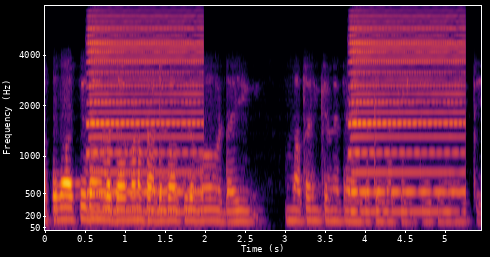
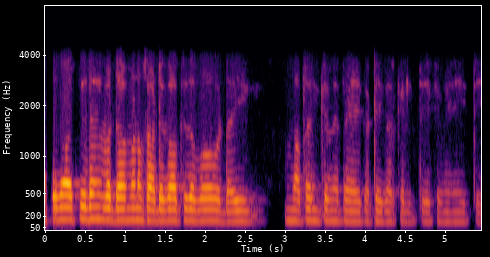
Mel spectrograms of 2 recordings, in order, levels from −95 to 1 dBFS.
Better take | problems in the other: second | background sound (Accordion); 1 dB below the speech // room echo; dies away in 0.4 s

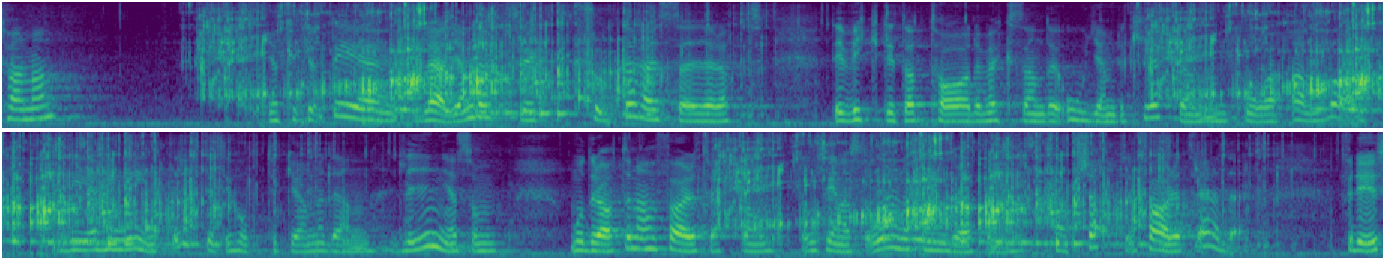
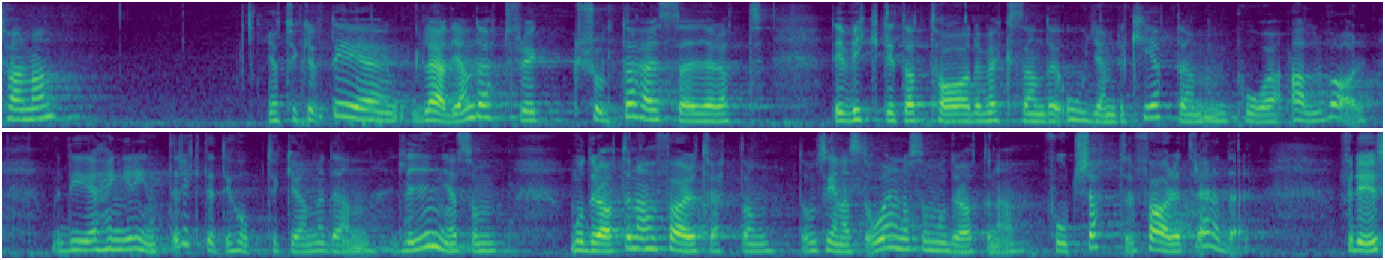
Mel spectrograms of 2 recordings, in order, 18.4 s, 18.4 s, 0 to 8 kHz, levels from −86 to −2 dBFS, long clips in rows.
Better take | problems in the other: second | background sound (Liquid); 2 dB below the speech

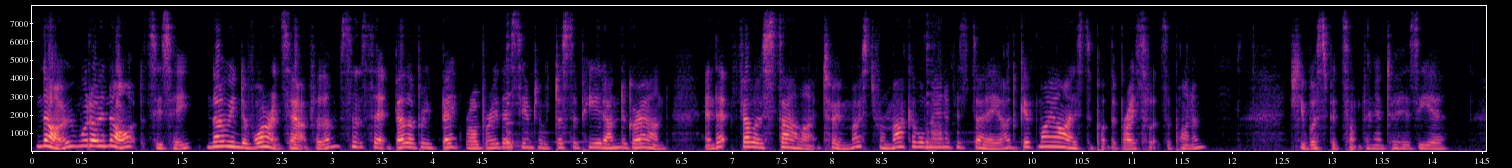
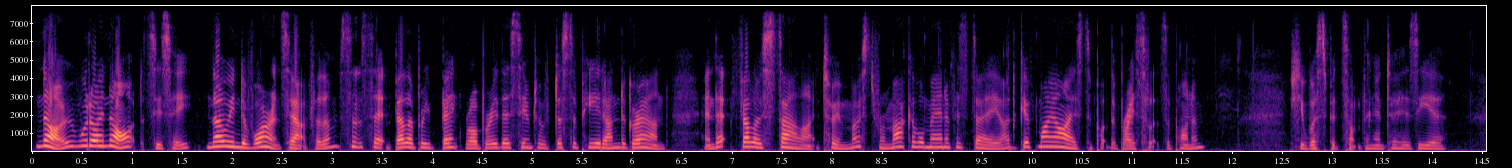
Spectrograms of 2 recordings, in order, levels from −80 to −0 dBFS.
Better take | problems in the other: second | noise reduction (neural separator model SepFormer DNS4)

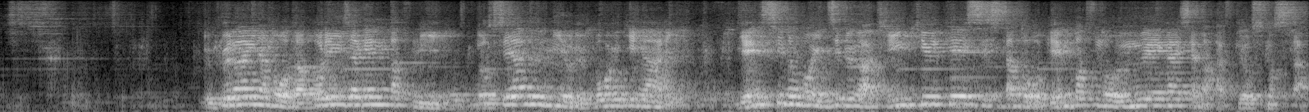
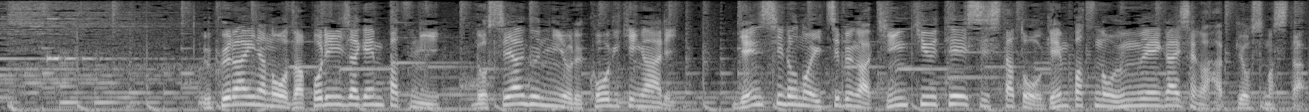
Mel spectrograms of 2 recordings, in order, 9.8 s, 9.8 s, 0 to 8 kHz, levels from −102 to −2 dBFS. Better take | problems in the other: second | noise reduction (neural separator model SepFormer DNS4)

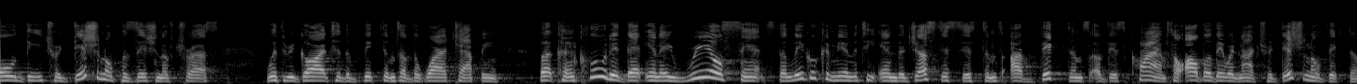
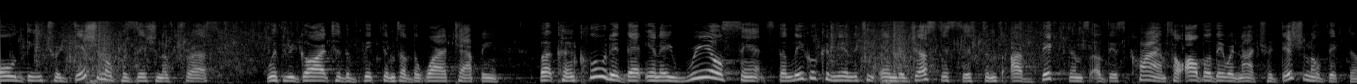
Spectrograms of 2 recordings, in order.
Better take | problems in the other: first | background sound (Bathtub (filling or washing) / Splash, splatter); 19 dB below the speech

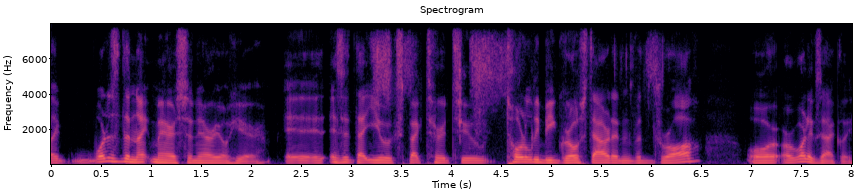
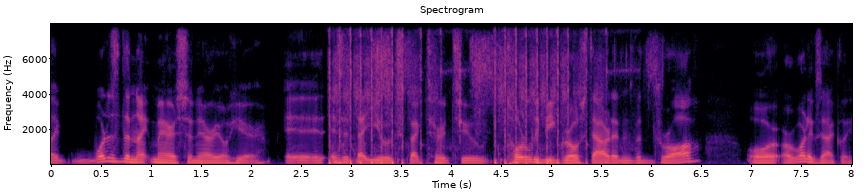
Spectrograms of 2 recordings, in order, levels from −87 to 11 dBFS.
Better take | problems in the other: first | background sound (Drill); 5 dB below the speech

